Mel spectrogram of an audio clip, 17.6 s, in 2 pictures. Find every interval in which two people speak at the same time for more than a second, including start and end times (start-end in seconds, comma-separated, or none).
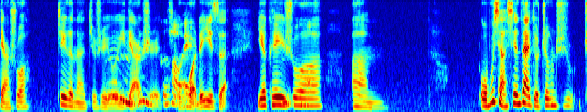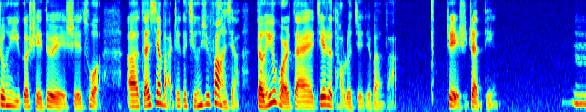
1.6-2.9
